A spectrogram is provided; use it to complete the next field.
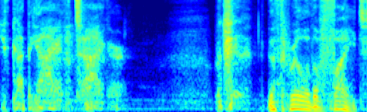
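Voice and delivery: soft, breathy whisper. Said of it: "She whispered in my ear".

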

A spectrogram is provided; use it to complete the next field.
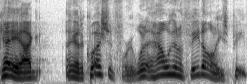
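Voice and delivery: playful, light, teasing tone. Retelling a question about feeding the crowd: imitating Jesus teasing. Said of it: "It's kind of teasing him".

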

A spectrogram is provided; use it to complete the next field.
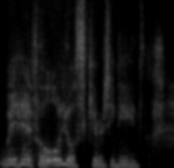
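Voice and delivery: radio advert announcer voice. Name-dropping a training company, delivering its slogan in a radio advert voice. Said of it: "you got radio voice there".

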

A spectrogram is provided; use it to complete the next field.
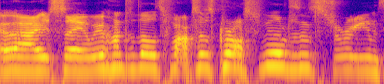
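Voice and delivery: put-on loud, slurred, mouth-full drunk old man voice. Showing the others their go-to character, putting on a drunk fox hunter. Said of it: "He's also very drunk".

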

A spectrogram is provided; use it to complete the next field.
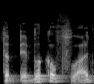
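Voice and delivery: Flood said with a questioning upward rise. Restating the episode title a second time: questioning tone. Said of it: "in a questioning tone".

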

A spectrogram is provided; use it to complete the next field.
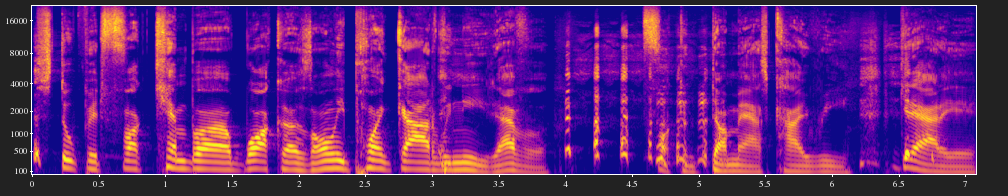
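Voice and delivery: put-on, fake Boston accent. Doing a bit as angry Celtics fans: put-on Boston accent. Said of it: "Boston or the Bronx or whatever that accent was".

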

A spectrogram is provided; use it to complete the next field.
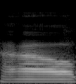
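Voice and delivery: put-on slurred, drawn-out drunk voice, words running together. Retelling lying drunk in the bathtub, calling for help: imitating slurred drunken words. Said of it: "just slurring my words".

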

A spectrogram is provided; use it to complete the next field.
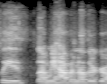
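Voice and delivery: ordinary talk

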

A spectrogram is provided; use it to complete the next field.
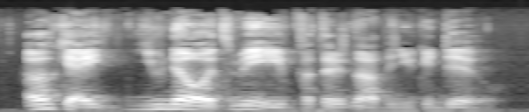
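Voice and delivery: ordinary talk

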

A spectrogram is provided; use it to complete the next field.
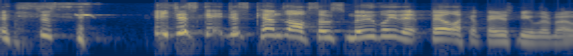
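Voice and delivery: ordinary delivery

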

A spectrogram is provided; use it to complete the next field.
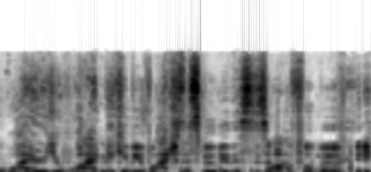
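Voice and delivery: put-on high-pitched sobbing, crying out the words. Retelling watching E.T. with Xavier, imitating Xavier sobbing. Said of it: "Xavier's just like sobbing like".

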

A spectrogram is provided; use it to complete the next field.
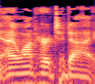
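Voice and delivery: ordinary talk, nothing marked

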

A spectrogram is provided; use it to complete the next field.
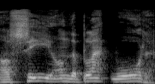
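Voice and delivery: mock, high, shouted officer's call. Recounting an older officer coming over toward him, imitating an officer shouting. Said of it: "he shouts out".

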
